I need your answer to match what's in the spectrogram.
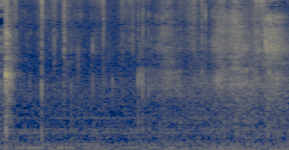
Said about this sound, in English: I'm sorry that you keep hearing, like, the... You hear that? You hear that? The water? You can hear the water, right? Yeah. It's, like, in the bottle? Yeah. Sorry about that.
